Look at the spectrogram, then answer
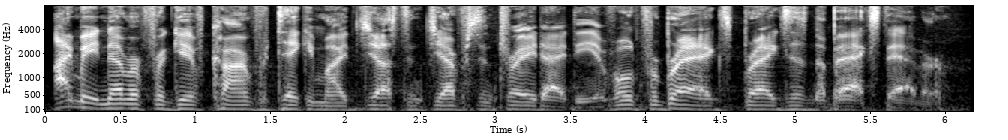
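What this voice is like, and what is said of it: Gravelly longtime-smoker voice. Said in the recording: “Why did ... just turn into a guy who's been smoking for ... 50 ... years? ... I don't have a good ... impression”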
